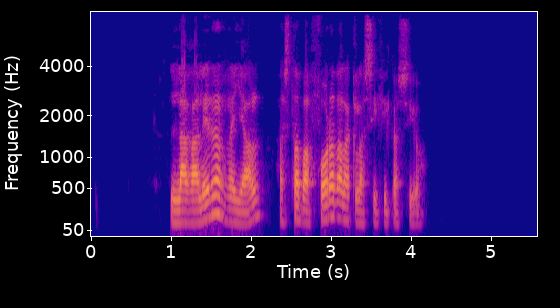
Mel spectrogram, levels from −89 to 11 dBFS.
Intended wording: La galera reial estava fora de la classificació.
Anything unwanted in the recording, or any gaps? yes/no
no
